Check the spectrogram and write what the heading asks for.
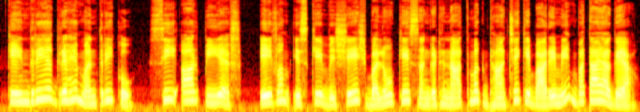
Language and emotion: Hindi, neutral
